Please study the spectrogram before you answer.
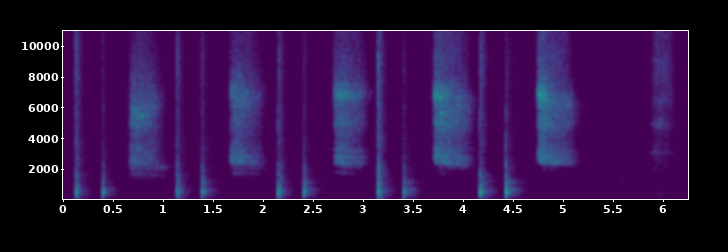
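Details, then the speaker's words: Paired heart sounds at about 60 a minute, each followed by a hissing whoosh: a heart murmur. "an extra heart sound in there. We call that a murmur. And this is one of the reasons why you can hear that murmur, is because of blood moving backwards through a heart valve."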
